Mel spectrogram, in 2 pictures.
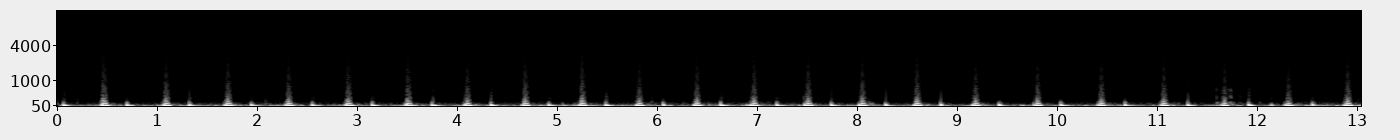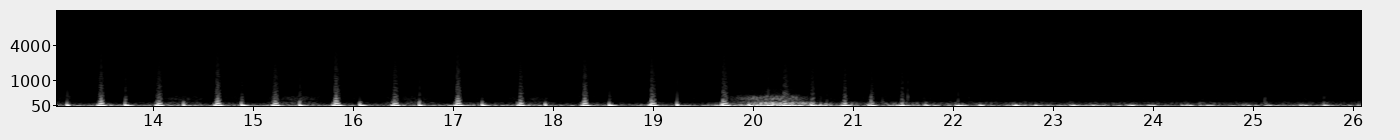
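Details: Heart sounds heard with a stethoscope at the pulmonic area during breath holds, alongside a visible carotid pulse; normal heart sounds.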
